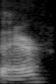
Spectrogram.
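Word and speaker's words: Bexar: The Beexar Bear, isn't that right? It's pronounced bear.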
